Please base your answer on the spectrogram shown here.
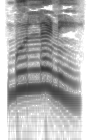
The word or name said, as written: ಬೆಲೂನು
